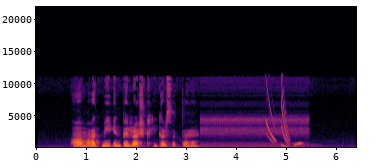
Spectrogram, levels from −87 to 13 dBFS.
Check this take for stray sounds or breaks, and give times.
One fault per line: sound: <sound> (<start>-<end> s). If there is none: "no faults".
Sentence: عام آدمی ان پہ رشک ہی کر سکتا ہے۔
sound: chirp (4.6-5.4 s)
